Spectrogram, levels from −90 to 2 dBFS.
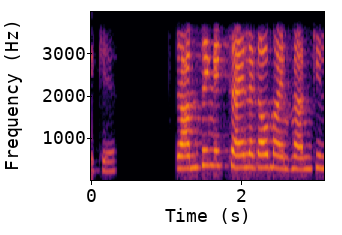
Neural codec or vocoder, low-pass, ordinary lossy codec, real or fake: none; 3.6 kHz; none; real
